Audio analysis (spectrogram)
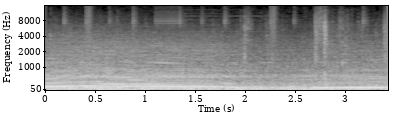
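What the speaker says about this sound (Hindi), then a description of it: "Raving till 5000 RPM, let's go." Hyundai Creta petrol engine revving hard to about 5000 RPM, a loud steady engine drone with clear harmonics that holds its pitch and then eases slightly, heard close up with no talking.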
